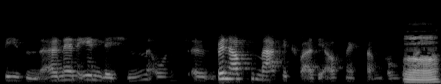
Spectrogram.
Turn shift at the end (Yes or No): Yes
